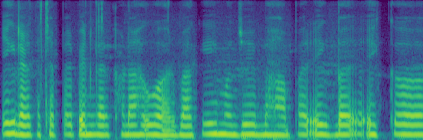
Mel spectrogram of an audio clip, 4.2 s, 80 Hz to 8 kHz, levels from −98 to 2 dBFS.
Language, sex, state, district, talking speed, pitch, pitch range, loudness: Hindi, male, Madhya Pradesh, Bhopal, 210 wpm, 200 Hz, 200-205 Hz, -17 LUFS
